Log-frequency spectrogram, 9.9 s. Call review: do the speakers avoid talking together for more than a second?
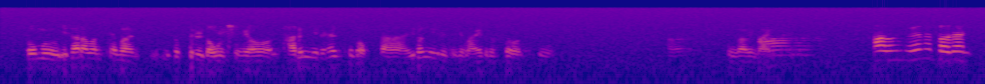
Yes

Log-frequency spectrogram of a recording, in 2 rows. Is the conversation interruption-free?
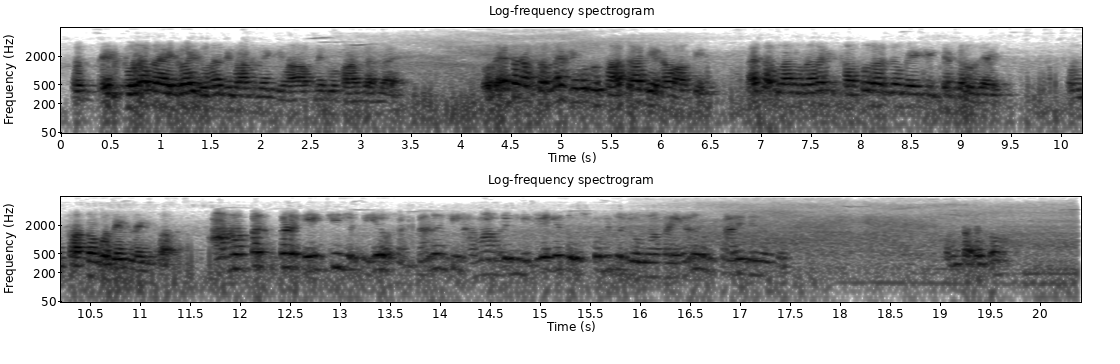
Yes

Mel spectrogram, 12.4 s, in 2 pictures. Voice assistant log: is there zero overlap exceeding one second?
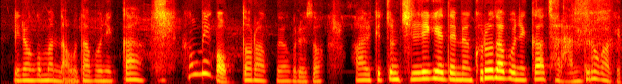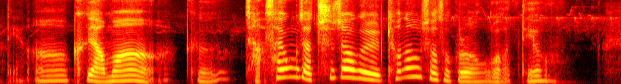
Yes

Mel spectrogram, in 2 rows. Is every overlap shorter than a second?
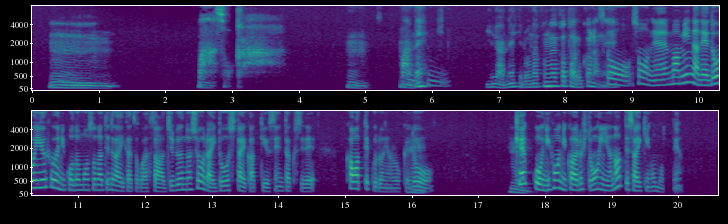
Yes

